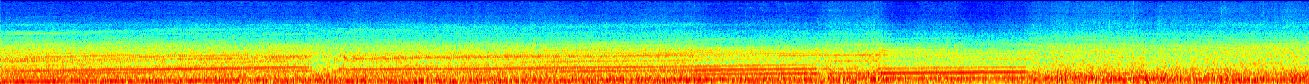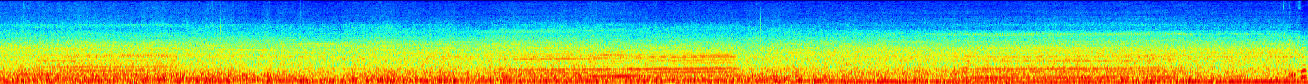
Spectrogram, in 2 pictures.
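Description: Motorcycle engine under way, its pitch climbing in long pulls broken by gear changes about three, seven and ten seconds in, then holding a steadier cruising pitch with small rises and falls, over rushing wind and road noise.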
